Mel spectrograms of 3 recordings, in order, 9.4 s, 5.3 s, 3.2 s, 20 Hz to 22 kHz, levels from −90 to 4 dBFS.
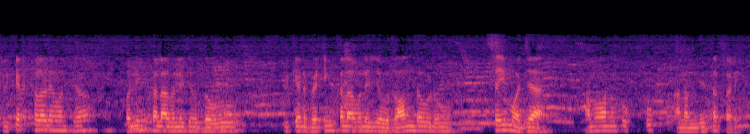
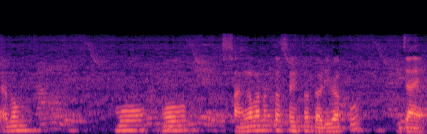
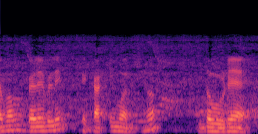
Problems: constant background noise, continuous background conversations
